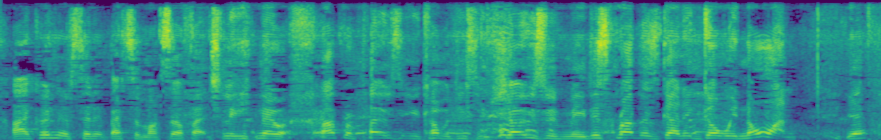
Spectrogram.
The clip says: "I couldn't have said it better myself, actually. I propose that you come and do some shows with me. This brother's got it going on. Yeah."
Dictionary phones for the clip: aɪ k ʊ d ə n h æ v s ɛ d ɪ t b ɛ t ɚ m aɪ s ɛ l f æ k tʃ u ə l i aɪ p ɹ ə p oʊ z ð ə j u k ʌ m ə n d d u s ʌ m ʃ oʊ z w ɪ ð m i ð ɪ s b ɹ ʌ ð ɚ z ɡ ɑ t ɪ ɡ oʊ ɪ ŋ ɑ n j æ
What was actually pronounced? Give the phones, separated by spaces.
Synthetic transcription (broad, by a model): aɪ k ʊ d n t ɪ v s ɛ d ɪ t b ɛ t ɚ m aɪ s ɛ l f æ k tʃ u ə n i aɪ p ɹ ə p oʊ z ð ə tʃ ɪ k ʌ m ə n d d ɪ s ʌ m ʃ oʊ z w ɪ ð m i ð ɪ s b ɹ ʌ ð ɚ z ɡ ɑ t ɪ ɡ oʊ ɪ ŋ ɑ n j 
